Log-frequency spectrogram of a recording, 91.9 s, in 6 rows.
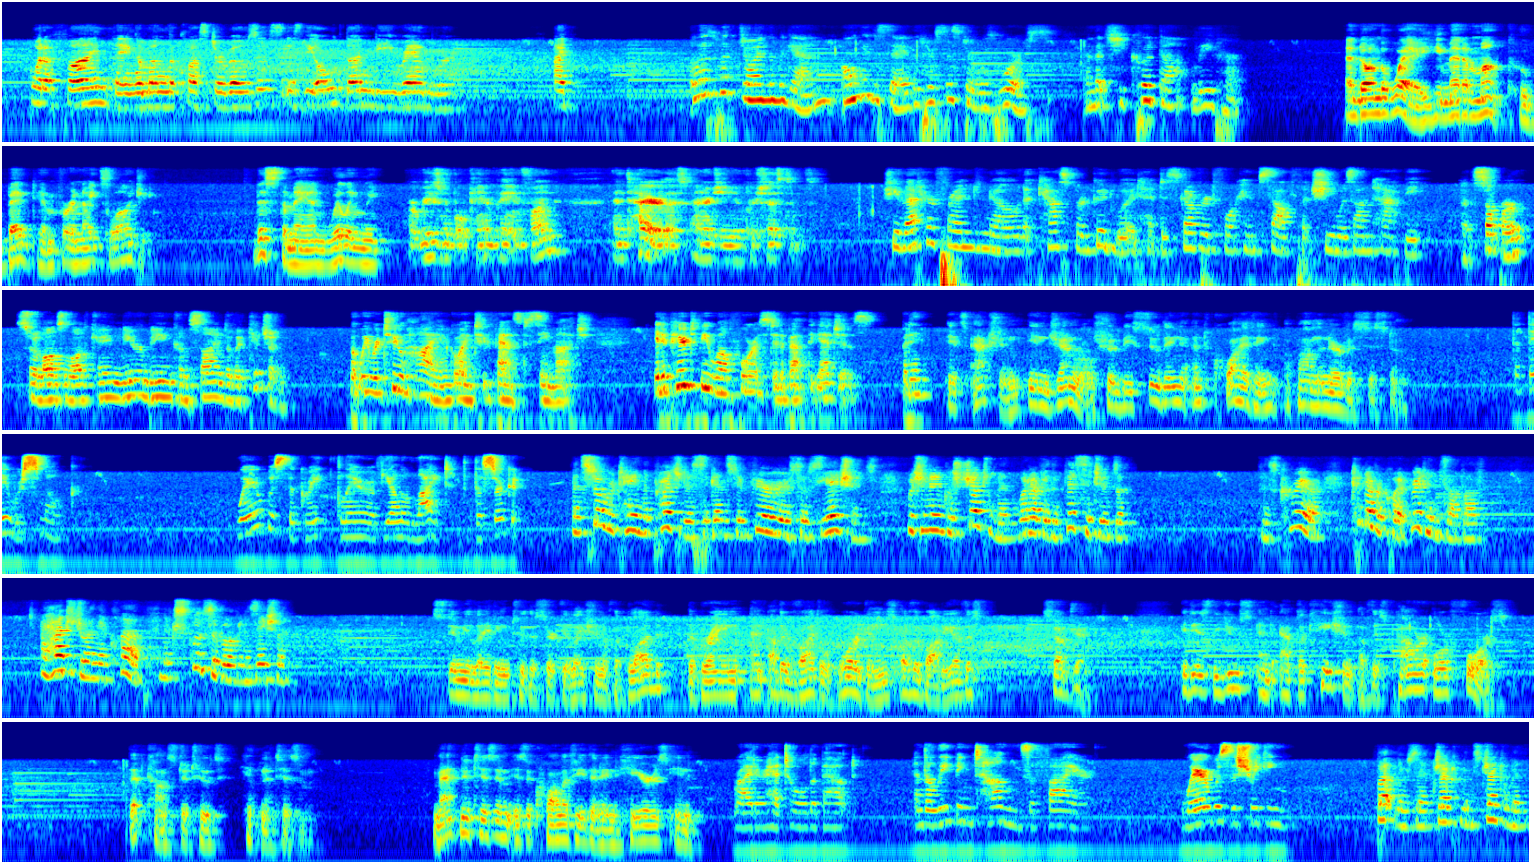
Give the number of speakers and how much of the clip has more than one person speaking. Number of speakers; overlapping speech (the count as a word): ten, no overlap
